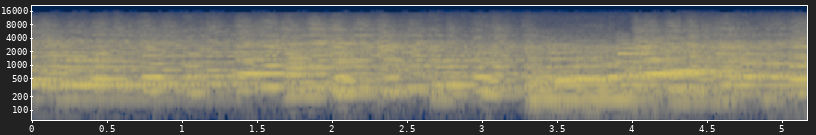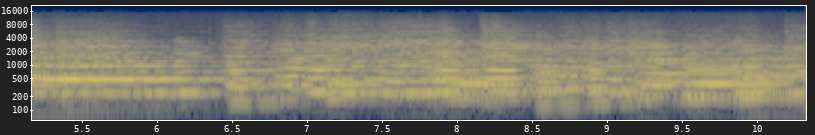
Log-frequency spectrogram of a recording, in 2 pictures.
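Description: Cello bowed in a classical piece, a continuous run of notes with no break.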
